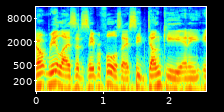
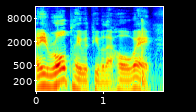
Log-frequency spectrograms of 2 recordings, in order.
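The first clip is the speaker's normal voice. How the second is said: plain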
